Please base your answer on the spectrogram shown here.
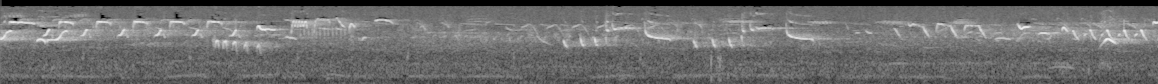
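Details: Farndale dawn chorus with many birds singing at once: rapid trilled runs, sharp downward-sweeping notes and scattered high whistles layered densely over a soft background hiss.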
